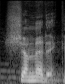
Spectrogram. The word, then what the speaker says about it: Semitic: Shemitic is actually how it should be pronounced if we pronounced it in the way that it's pronounced in the original. Shemitic. And so Semites are not are Shemites.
